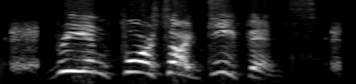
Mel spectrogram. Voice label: Defend Reinforce, Female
